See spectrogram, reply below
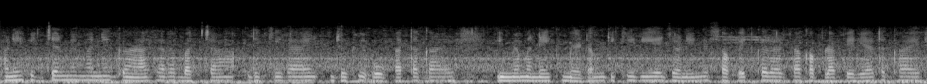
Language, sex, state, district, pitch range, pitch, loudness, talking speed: Marwari, female, Rajasthan, Churu, 165-180 Hz, 175 Hz, -19 LUFS, 170 wpm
